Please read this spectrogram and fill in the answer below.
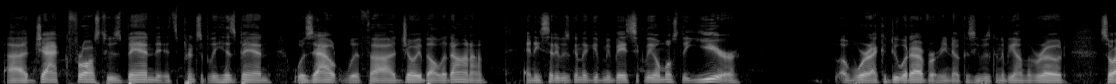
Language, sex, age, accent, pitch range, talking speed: English, male, 30-49, American, 95-115 Hz, 245 wpm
